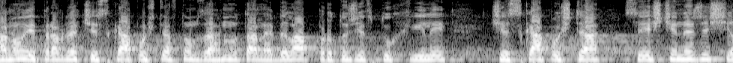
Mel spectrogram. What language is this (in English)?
Czech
